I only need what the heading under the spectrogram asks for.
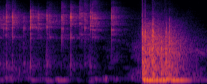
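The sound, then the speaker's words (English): Dice rattle in a quick, irregular series of light clicks, then tumble onto a surface in a louder burst of clatter that fades after a moment. No one speaks. “Okay, roll wild.”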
